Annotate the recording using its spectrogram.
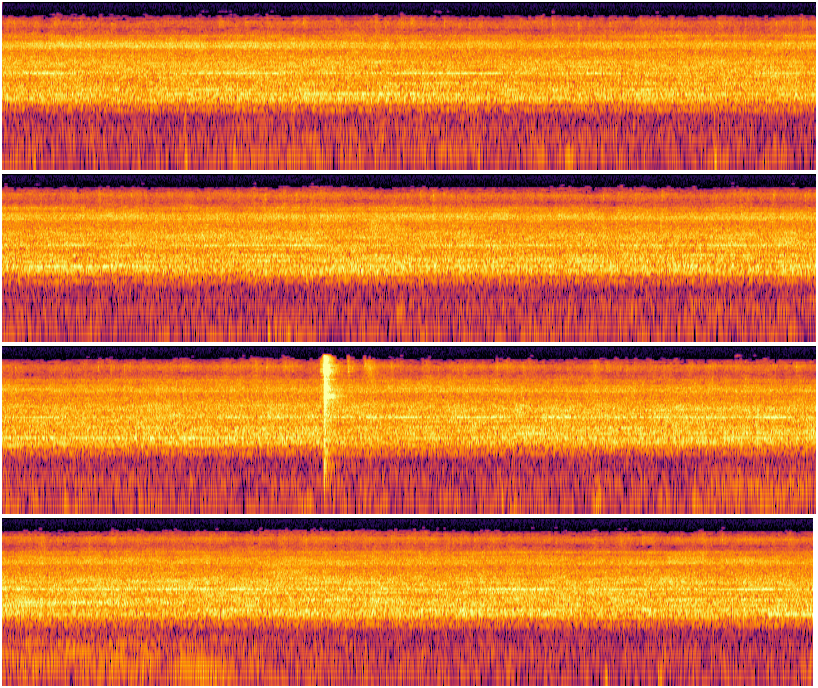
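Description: Steady rolling whir of a long HO-scale model freight train of hopper cars running along the track, with one sharp click about two-thirds of the way through.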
